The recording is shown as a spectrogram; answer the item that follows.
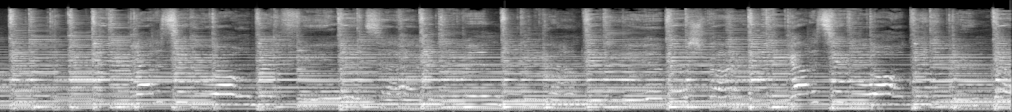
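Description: Steel-string acoustic guitar strummed in a steady rhythm, with a woman's voice singing a melody over it in phrases a few seconds in and again near the end.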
